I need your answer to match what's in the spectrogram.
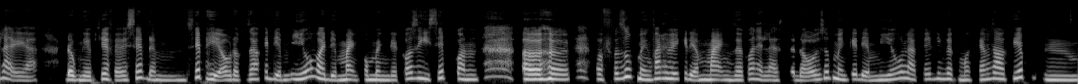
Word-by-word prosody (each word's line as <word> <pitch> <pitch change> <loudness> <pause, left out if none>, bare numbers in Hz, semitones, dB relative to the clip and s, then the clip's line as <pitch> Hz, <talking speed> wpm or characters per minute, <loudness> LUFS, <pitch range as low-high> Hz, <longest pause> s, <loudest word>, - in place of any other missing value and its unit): lại, 255 -10 -3
à, 180 0 -8 0.3
đồng 205 -1 +3
nghiệp, 195 -1 0
chia 250 -1 +3
sẻ 195 - -2
với 200 - -1
sếp 300 +7 -1
để, 225 - -3
ừm, 200 -1 -3
sếp 340 -3 +2
hiểu 210 -4 +2
được 205 0 -4
ra 240 +1 -1
cái - - -2
điểm 215 -4 -1
yếu 255 +9 +2
và 280 -4 +4
điểm 205 -2 0
mạnh 220 -2 +1
của 215 - -4
mình 210 -1 +3
để 200 0 -3
có 255 +6 -2
gì 275 -3 +1
sếp 295 +7 -3
còn, 235 -4 +1 0.4
ờ, 235 -1 +8
ờ, 235 -3 +5 0.3
ờ, 240 - -2
ph 235 +3 -10
giúp 355 +7 +2
mình 225 -5 +2
phát 270 - +2
huy 265 -2 +3
cái 255 - -6
điểm 215 -1 +1
mạnh 215 -2 +1
rồi 205 0 -1
có 245 - -3
thể 230 - -2
là 200 -1 -4
sửa 195 - -9
đổi 190 +3 -2
giúp 295 +4 -2
mình 240 -6 +2
cái 235 - -2
điểm 195 -3 -2
yếu 220 +7 0
là 265 -5 -1
cái 240 0 -6
đ 255 - -5
việc 250 -3 -2
mà 205 0 -2
kém 225 +3 -2
giao 260 -2 +2
tiếp, 295 +7 -1 0.2
ừm, 205 -2 +1
225 Hz, 325 wpm, -22 LUFS, 205-255 Hz, 0.4 s, ờ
